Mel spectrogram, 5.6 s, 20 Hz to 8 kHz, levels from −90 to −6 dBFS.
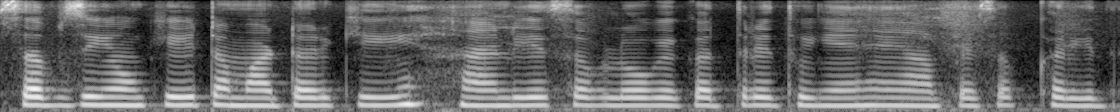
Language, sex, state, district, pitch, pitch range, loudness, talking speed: Hindi, female, Uttar Pradesh, Hamirpur, 210 Hz, 205-215 Hz, -20 LUFS, 140 wpm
